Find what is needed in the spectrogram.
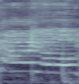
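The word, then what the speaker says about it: Xiexie: to pick up little x-i-e-x-i-e it's pronounced Kyle you're human manifest little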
